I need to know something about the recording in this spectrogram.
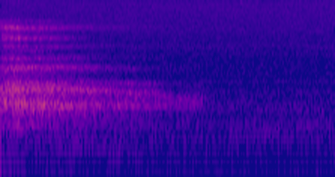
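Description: A man's long voiced sigh, steady in pitch and fading out over about a second and a half.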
